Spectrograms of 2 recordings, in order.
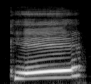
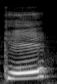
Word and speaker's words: kee: So remember, this is double that is pronounced kee. You have to stress it, kee.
